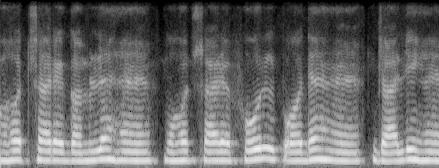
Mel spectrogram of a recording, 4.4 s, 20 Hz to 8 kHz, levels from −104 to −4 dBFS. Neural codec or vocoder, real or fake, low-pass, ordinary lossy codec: codec, 16 kHz, 4 kbps, FreqCodec, smaller model; fake; 7.2 kHz; Opus, 24 kbps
